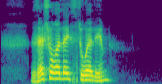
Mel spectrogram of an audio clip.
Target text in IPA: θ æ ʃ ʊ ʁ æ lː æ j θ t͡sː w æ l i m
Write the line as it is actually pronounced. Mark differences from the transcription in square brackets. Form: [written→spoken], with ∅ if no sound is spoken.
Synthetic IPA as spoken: [θ→ð] æ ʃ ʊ ʁ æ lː æ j θ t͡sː w æ l i m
